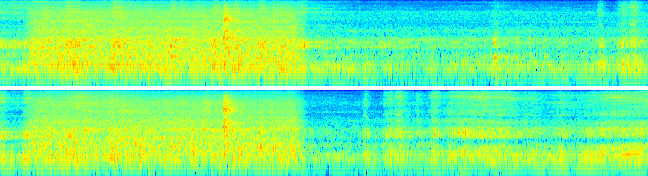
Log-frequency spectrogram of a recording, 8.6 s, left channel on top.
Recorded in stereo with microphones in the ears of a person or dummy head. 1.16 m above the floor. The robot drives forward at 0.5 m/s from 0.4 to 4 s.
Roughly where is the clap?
Right.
